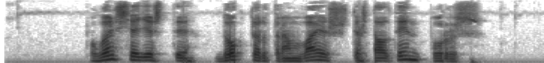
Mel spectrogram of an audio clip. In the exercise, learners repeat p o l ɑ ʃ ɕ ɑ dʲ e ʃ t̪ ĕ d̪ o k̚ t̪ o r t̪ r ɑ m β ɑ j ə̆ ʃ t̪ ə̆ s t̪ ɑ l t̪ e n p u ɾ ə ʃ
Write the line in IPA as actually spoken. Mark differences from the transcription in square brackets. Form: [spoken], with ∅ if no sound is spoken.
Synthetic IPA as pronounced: p o l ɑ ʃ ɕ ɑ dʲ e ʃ t̪ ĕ d̪ o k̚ t̪ o r t̪ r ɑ m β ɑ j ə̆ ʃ t̪ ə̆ [ʃ] t̪ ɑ l t̪ e n p u ɾ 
